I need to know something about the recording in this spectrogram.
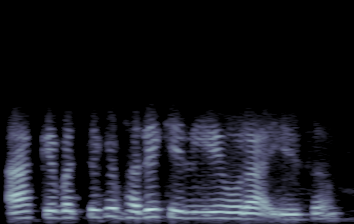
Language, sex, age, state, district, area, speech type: Hindi, female, 18-30, Uttar Pradesh, Azamgarh, urban, conversation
